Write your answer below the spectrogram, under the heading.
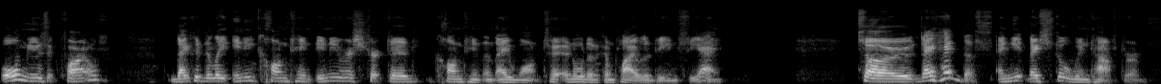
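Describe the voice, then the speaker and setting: A man's medium-pitched voice with a New Zealand accent, lively intonation and a moderate pace, on a very clean recording with a silent background. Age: 40s. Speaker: programming livestreamer. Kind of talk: casual livestream chat. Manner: animated.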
